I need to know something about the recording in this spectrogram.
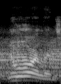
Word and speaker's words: New Orleans: Think of it this way. It's like new, and then or, like what you row a boat with, and then lens, like a camera lens. That's how you say it, New Orleans. And you put the emphasis on that or, okay?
